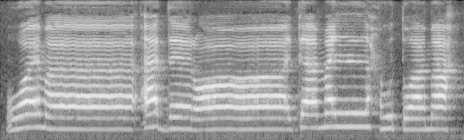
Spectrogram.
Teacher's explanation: اور اس پر ہم لوگوں نے یہ توجہ بھی کرنی ہے کہ دال ہے، دال پر کلکلا ہوگا، ٹھیک ہے۔ دال کو آواز جنبش کے ساتھ ادا کرتے ہوئے ہم اس ورڈ کو ادا کریں گے، ہلاتے ہوئے، لہراتے ہوئے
